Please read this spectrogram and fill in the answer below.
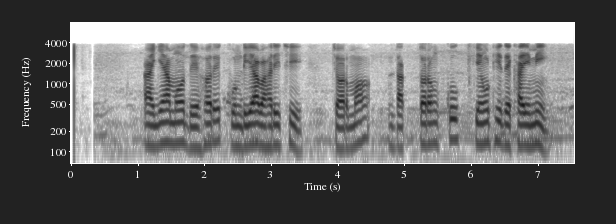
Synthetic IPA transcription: aɡĩamod̪eɦɔɾekuɳɖijabaɦaɾit͡ʃʰit͡ʃɔɾmɔɖakt̪ɔɾɔŋkukeũʈʰid̪ekʰajmi

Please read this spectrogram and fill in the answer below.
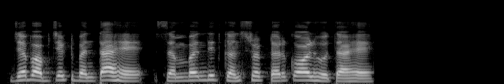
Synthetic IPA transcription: d͡ʑəbɔbd͡ʑek̚ʈbənt̪aɦɛsəmbənd̪ʱit̪kənsʈɾək̚ʈəɾkɔlɦot̪aɦɛ

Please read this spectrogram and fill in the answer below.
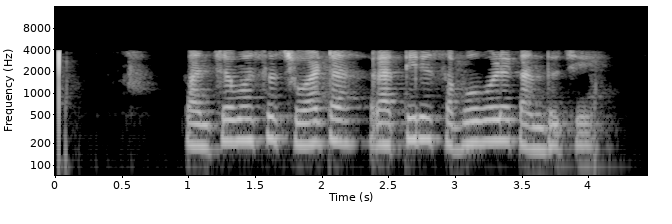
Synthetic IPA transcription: pãnt͡ʃɔbəɾsɔt͡ʃʰuaʈaɾat̪iɾesəbʱobəɭekãnd̪ut͡ʃʰe

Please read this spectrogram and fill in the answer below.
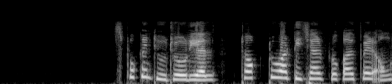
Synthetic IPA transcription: spokeŋʈjuʈoɾial | ʈɔk̚ʈuaʈit͡ɕaɾpɾokolpeɾɔ̰ŋ

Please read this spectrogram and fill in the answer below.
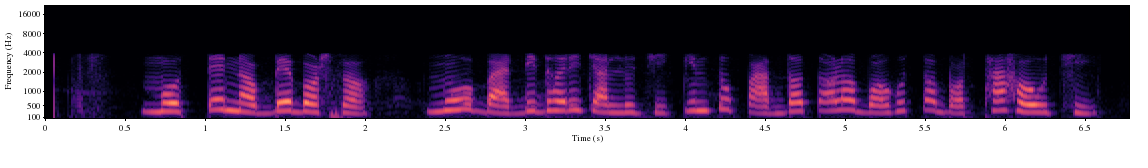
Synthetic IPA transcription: mot̪enɔbebɔɾsɔ | mũbaɖid̪ʱɔɾit͡ʃalut͡ʃʰikint̪upad̪ɔt̪ɔɭɔbɔɦut̪ɔbɔt̪ʰaɦowt͡ʃʰi

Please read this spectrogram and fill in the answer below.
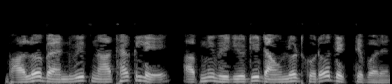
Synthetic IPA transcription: bʱalɔbɛ̃ɳɖʋit̪nat̪ʰakleapniːbʱiɽijoʈ̬iːɖaunloɖkɔɾɔd̪ek̚t̪epəɾen

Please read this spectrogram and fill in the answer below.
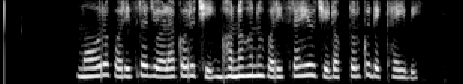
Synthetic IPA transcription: moɾɔpɔɾisɾad͡ʒuaɭakɔɾut͡ʃʰiɡʱɔnɔɡʱɔnɔpɔɾisɾaɦewt͡ʃʰiɖɔkʈɔɾkud̪ekʰajbi

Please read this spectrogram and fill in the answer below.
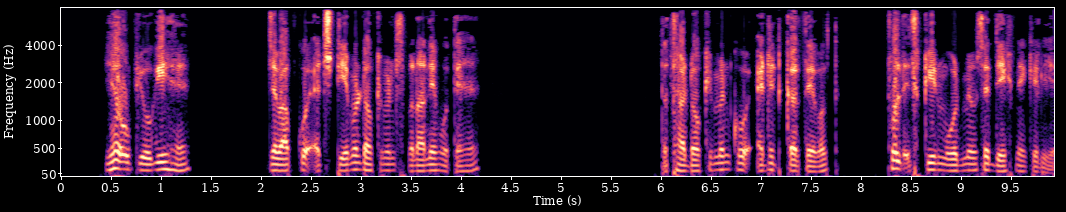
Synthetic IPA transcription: jɐɦʊpjoːɡiɦɛ | d͡ʒɐbaːp̚koʔḛːt͡ʃʈiɛməlɖɔːkjumɛ̃ɳʈsbɐnaːneɦoːt̪eɦɛ̃ | t̪ɐt̪ʰaɖɔːkjumɛ̃ɳʈ̚koʔeːɖɪʈkɐɾt̪eʋɐk̚t̪ | fʰʊlɪskɾiːnboːɾɖmẽʊsed̪eːkʰnekelḭḛː

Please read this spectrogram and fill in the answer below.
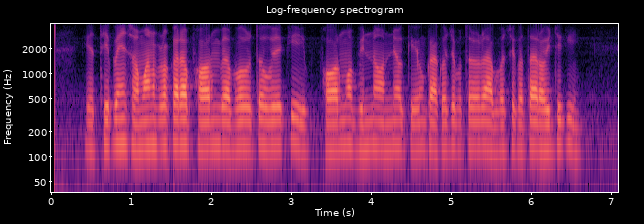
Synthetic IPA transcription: et̪ʰipaĩsɔmanɔpɾɔkaɾɔpʰɔɾmɔbjabʱɔɾut̪ɔɦuekipʰɔɾmɔbʱinːɔːnjɔkeũkakɔd͡ʒɔpɔt̪ɾɔɾeabɔsjɔkɔt̪aɾɔɦit͡ʃʰiki

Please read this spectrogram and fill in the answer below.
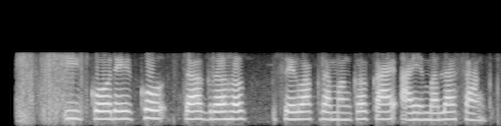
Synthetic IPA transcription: ikoɾeko | t͡saɡɾəɦək̚ | seʋakɾəmaŋkəkajaɦeməlasaŋɡ

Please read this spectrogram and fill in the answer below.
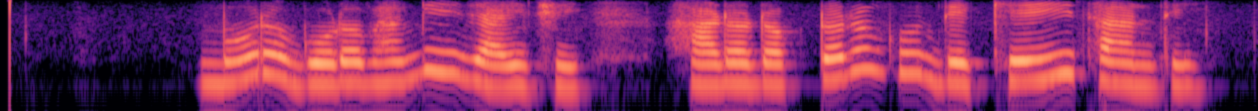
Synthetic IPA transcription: moɾɔɡoɽɔbʱaŋɡid͡ʒajt͡ʃʰi | haɽɔɖɔkʈɔɾɔŋkud̪ekʰeit̪ʰant̪i

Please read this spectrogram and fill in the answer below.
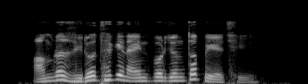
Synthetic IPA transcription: a̰mɾaziɾot̪ʰek̬enajnpɔɾd͡ʑont̪opejet͡ɕʰi

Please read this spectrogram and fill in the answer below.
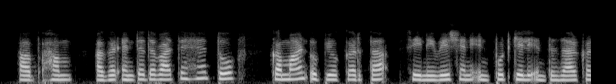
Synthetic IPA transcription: ɐbɦɐm | ɐɡəɾʔɪ̃nt̪ɪd̪ɐʋaːt̪eɦɛ̃t̪o | kɐmaːɳɖʊpjoːɡ̚kɐɾt̪asenɪʋeːʃjaːnḭʔɪmpʊʈkeliḛʔɪ̃nt̪ɪzaːɾkɐɾ

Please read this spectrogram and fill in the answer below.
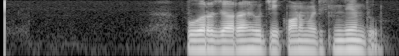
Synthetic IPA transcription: puɔɾɔd͡ʒɔɾɔɦewt͡ʃikɔɽɔmeɽisind̪iɔnt̪ṵ

